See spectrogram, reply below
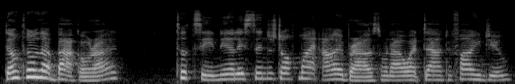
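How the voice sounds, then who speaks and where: A woman's voice: on the high side, normal speed, lightly acted. A woman reading aloud as an earnest young male wizard, keeping a mild and pleading tone.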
